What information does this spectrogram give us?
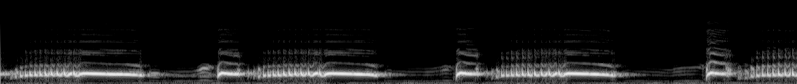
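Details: Low, vibrating coos of a white dove (puter putih) used as a lure: four rolling calls, each introduced by a sharp rising note, repeated at an even pace with brief silences between.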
